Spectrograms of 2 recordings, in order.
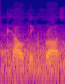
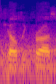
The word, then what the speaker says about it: Celtic Frost: But you take more risk as well, but then again, with Celtic Frost, we knew that there was genuine interest in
